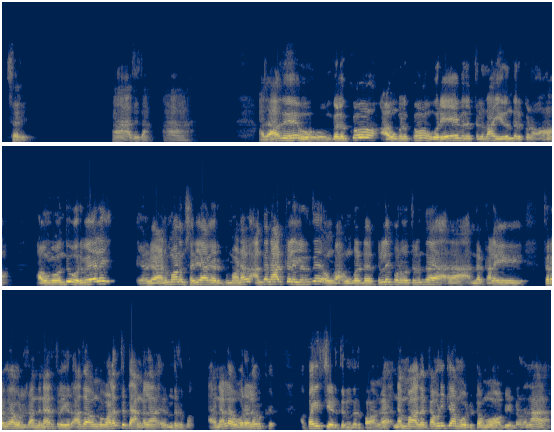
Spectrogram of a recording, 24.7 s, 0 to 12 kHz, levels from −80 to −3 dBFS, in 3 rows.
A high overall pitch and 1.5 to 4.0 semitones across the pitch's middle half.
No: medium, 165 Hz; average, 3.2 semitones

